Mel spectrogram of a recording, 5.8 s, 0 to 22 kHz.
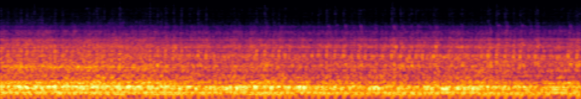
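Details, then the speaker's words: McCulloch 250C XL X-series two-stroke strimmer after the carburettor low and high mixture screws were turned out for more petrol. It screams at steady full throttle without surging or cutting out, a lot better than before. "That's better. Go full throttle now and it won't stop. Well, that's a lot better than it was."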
